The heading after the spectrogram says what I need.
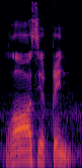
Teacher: ناک میں آواز نہیں گئی کیونکہ آگے حرف حلقی ہے تو ظاہر ہو گئی آواز۔ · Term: اظہار حلقی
